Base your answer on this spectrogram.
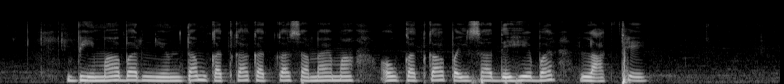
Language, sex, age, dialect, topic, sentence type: Chhattisgarhi, male, 60-100, Central, banking, question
